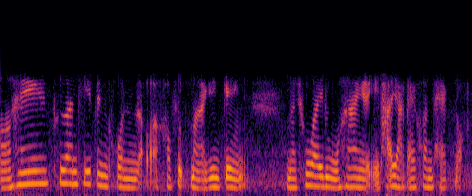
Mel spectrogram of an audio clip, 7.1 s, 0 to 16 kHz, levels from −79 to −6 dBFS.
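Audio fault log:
Throughout: G.723.1 codec. The speech is muffled and hoarse, with smeared consonants. Nothing passes above about 3.4 kHz or below 150 Hz. The voice model updates only every 30 ms frame. The heavy damage fits a low-rate stream near 6 kbit/s.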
